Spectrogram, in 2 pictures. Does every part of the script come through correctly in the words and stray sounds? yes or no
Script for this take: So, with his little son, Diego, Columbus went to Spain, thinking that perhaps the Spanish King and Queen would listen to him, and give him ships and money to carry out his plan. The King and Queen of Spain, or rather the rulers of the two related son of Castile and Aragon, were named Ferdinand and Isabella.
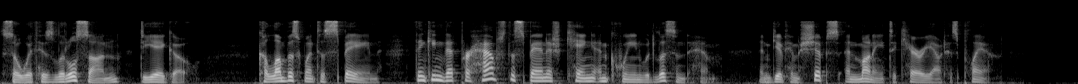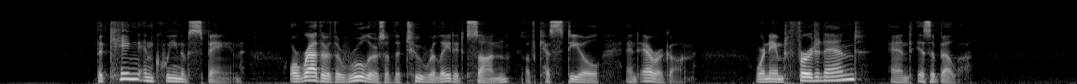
yes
